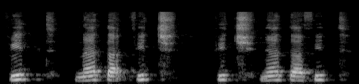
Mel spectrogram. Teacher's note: Yang dijaga itu bukan hamesnya, tapi syiddahnya.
